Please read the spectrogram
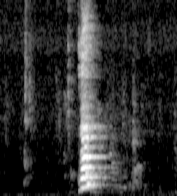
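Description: A dog barks once, a single short bark about a second in that rises in pitch at its start.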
